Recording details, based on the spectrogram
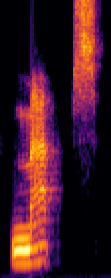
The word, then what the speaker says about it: MapXus: We're going to talk about a company called MapXus, I think is how you say it. It's MAPXUS. And these guys are...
